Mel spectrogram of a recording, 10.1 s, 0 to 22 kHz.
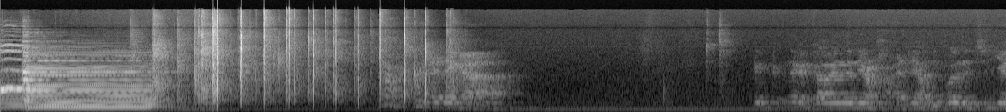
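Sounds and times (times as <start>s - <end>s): person clapping: 1.3s - 4.7s.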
